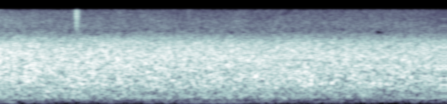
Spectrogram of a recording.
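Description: Steady outdoor rain falls as an even, dense hiss throughout, loud and close with no voices present.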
